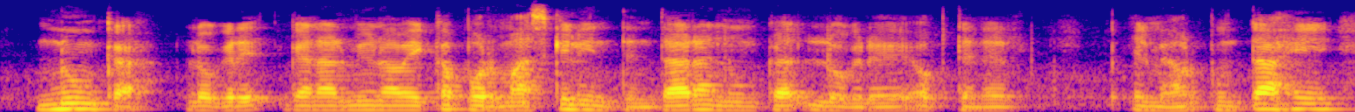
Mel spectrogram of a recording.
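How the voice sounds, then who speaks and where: Over noticeable background noise, a man speaks at a fairly slow pace. His medium pitch keeps a fairly even intonation. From Colombia. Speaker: doctor. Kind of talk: live Q&A stream. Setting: livestream.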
